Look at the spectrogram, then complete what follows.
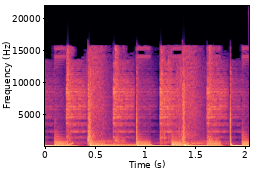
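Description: Background music with a steady, fast beat: a bass-heavy kick about twice a second under electronic instruments.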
